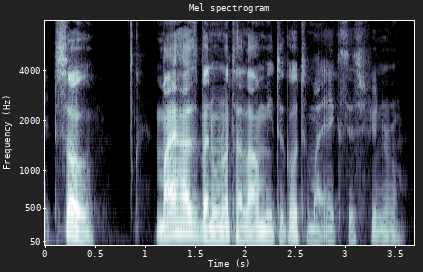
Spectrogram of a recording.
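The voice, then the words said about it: Put-on Ugandan accent. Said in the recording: “I read it in a Ugandan accent ... We are now flying to East Africa.”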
